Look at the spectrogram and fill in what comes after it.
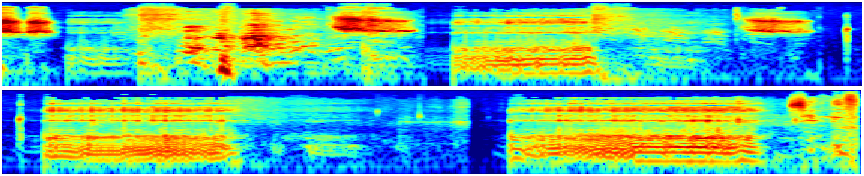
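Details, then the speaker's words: Loud, rough, rattling snores in repeated long bursts with short quiet gaps between breaths from someone heard on a radio call; snoring. "vous allez nous engueuler nous parce que pasant qu'on est en train de poser des questions d'un seul coup on vous entend ronfler c'est quand même pas de notre fautez"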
